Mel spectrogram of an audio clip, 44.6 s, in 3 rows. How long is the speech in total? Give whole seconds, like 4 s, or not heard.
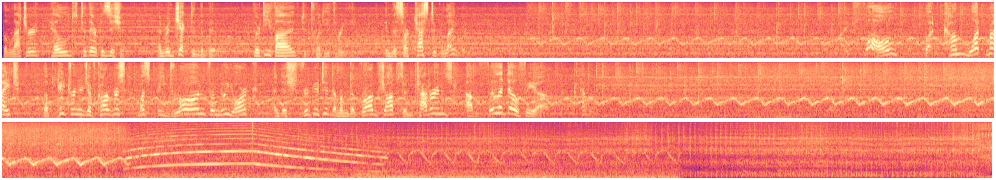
18 s.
